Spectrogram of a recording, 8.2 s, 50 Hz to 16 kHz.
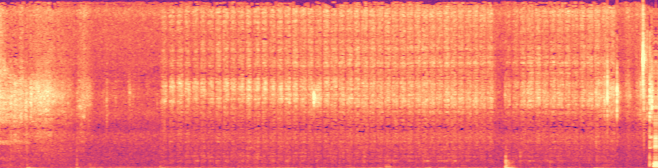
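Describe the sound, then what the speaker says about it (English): Derwent Lightfast wooden colored pencils from a 100-pencil box set are swatched on paper, giving a faint, continuous close scratching with occasional light taps. "Takes a little bit of time to swatch 100 pencils."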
